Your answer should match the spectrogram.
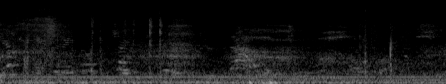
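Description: Quiet outdoor garden ambience: a faint steady hum throughout, with distant bird calls and a few light clicks.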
